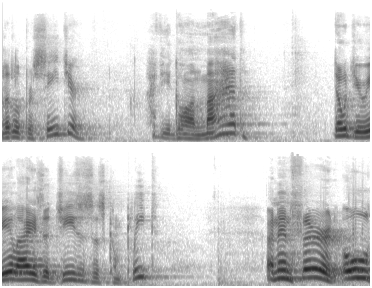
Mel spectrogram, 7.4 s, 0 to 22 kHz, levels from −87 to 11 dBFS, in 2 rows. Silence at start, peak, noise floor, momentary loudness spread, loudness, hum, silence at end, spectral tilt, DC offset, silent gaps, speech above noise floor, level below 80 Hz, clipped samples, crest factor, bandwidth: 0 s; 0 dBFS; -53 dBFS; 18 LU; -15 LUFS; none; 0 s; -6.5 dB/octave; under 0.1%; none; 39 dB; -58 dBFS; under 0.1%; 16 dB; 15 kHz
